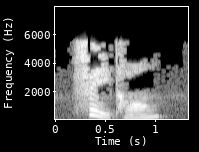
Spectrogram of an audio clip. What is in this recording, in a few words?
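"沸腾", Mandarin Chinese; hsk; chinese-flashcards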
